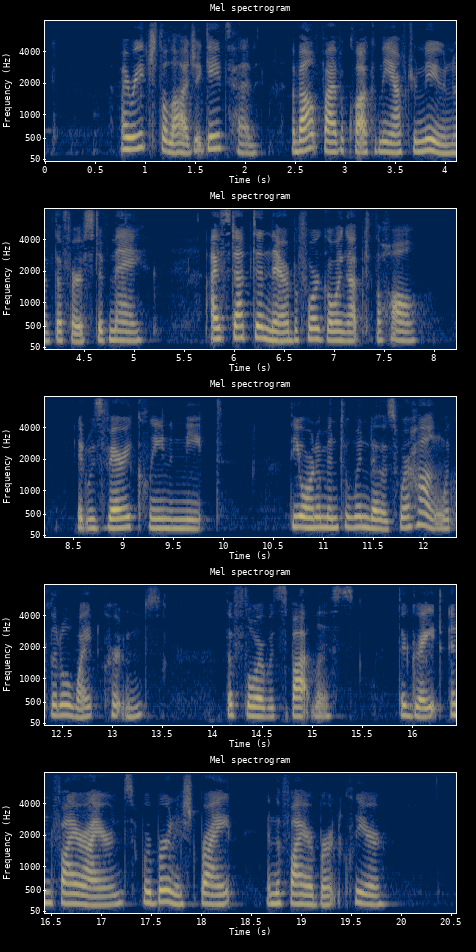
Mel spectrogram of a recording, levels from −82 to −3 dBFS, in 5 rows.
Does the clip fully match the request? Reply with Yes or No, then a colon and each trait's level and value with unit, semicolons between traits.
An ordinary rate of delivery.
Yes: average, 170 wpm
